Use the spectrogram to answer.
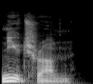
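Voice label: "neutron", British English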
